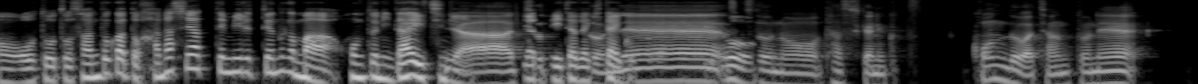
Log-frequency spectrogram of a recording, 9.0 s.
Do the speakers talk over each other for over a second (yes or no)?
yes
